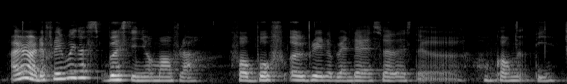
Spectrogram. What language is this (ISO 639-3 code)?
eng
